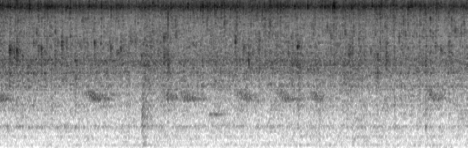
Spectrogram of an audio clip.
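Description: Chicken pieces coated in chili powder sizzling in hot oil in a frying pan: a steady hiss with a few faint crackles.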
